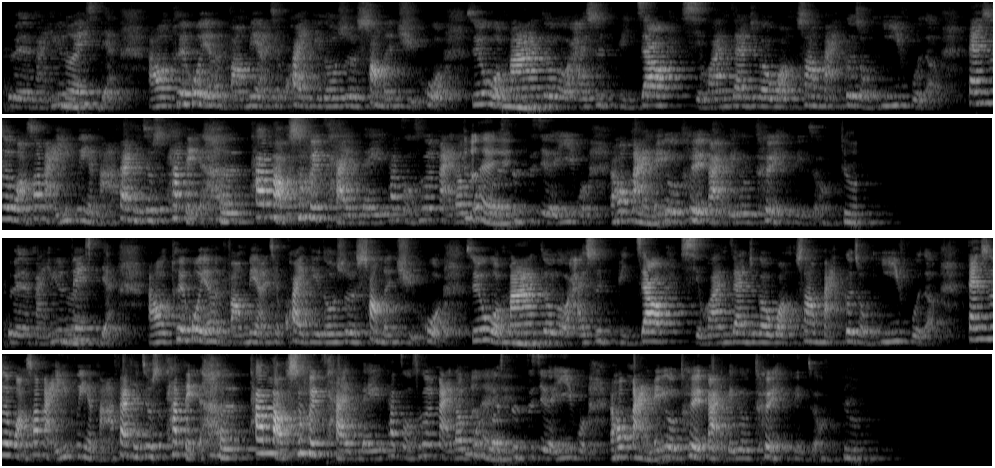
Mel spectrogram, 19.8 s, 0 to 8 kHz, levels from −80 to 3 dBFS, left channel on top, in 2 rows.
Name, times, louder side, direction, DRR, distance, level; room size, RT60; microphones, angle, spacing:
voice 1, 0.1-18.1, right 3 dB, 85° right, 2 dB, 0.7 m, -36 dB
voice 2, 0.6-1.0 5.0-5.5 14.5-15.1 16.2-16.6 18.3-18.5, left 5 dB, 45° left, 9 dB, 0.3 m, -43 dB
4.1 x 2.7 x 3.1 m, 0.82 s
head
